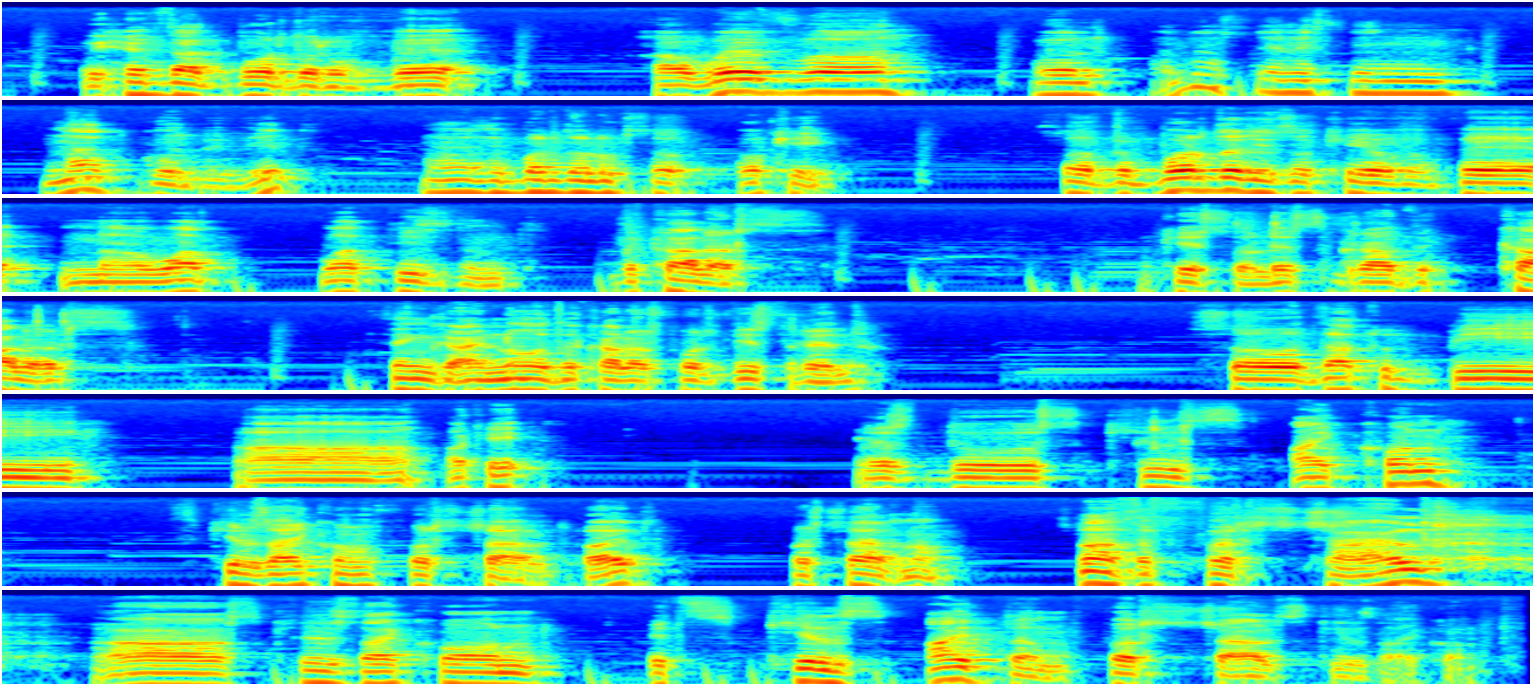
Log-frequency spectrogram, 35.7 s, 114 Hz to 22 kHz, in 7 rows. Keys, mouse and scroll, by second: 0.7 typing, 15.9 typing, 16.2 double click, 16.2 double click, 17.4 alt+Tab, 26.3 ctrl+c, 26.3 typing.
